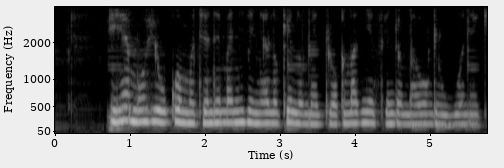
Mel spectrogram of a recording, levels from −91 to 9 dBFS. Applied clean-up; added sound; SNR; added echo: neural mask model DeepFilterNet 3.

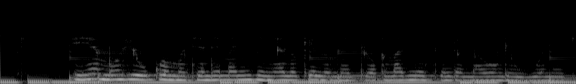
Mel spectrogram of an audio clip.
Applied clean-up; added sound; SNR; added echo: none; Bass guitar; 1 dB; reverberation time 0.5 s.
